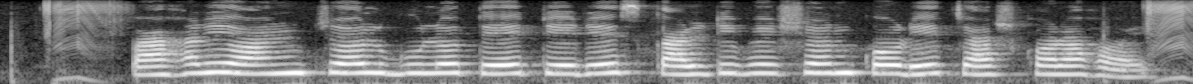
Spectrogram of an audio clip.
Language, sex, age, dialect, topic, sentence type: Bengali, female, <18, Standard Colloquial, agriculture, statement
